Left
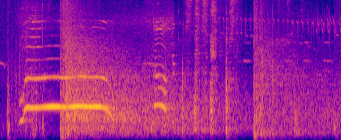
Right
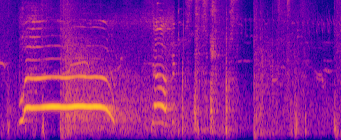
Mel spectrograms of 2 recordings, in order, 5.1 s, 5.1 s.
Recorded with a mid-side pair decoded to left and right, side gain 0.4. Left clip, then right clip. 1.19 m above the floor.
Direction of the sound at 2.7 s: 20° left.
